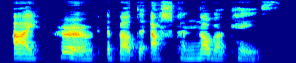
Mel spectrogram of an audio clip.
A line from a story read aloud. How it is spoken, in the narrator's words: said, his voice so deep and lulling that it was like being drowned in melted chocolate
